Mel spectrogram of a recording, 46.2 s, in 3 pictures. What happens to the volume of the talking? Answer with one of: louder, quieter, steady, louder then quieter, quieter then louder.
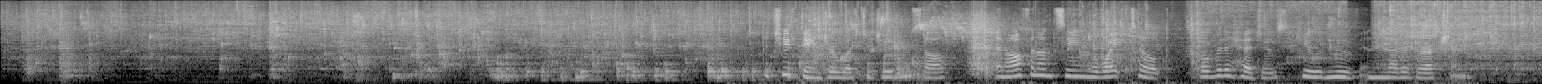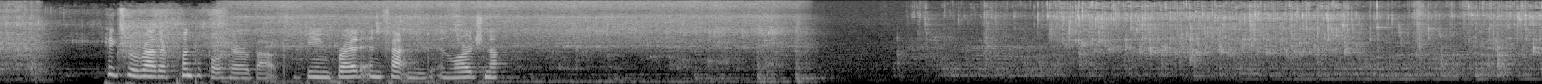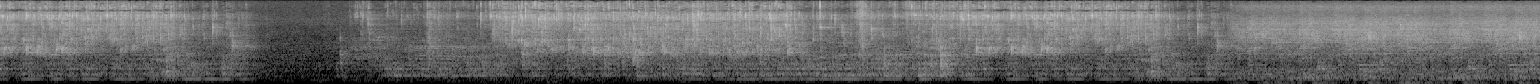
steady.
